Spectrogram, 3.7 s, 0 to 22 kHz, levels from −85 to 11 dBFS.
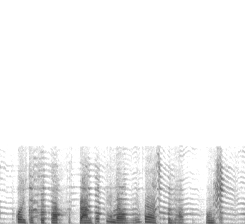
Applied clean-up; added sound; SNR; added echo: neural mask model RNNoise.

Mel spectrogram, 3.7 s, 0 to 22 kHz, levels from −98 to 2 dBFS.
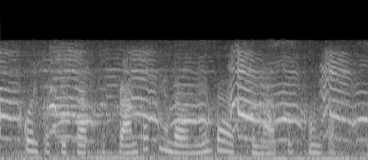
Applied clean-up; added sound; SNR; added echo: none; Gull, seagull; -3 dB; none.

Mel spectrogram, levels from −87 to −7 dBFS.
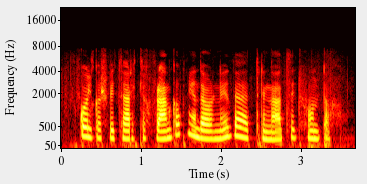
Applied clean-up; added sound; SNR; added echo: none; none; none; none.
